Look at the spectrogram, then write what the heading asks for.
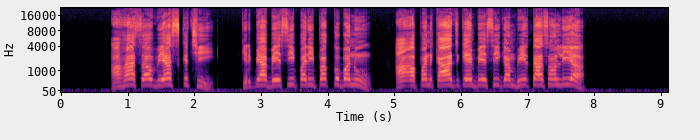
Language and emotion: Maithili, angry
